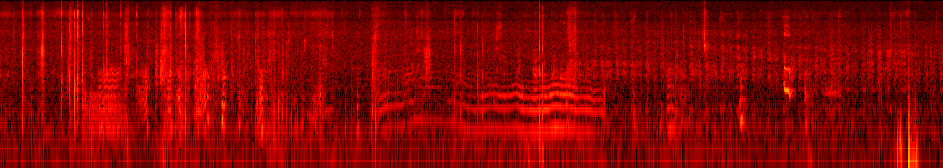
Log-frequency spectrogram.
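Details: German Shepherd litter aged two weeks: rustling and faint squeaks early, then a long, low wavering whine with stacked harmonics lasting about four seconds, followed by brief squeals and handling knocks near the end.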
